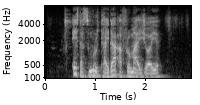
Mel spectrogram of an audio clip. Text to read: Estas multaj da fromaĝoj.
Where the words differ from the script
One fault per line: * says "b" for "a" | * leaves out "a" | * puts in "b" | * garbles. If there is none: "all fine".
all fine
